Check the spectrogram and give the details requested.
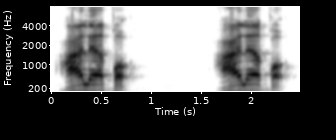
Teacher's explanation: A ingichka la ingichka qof yug'on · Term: qof yo'g'on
